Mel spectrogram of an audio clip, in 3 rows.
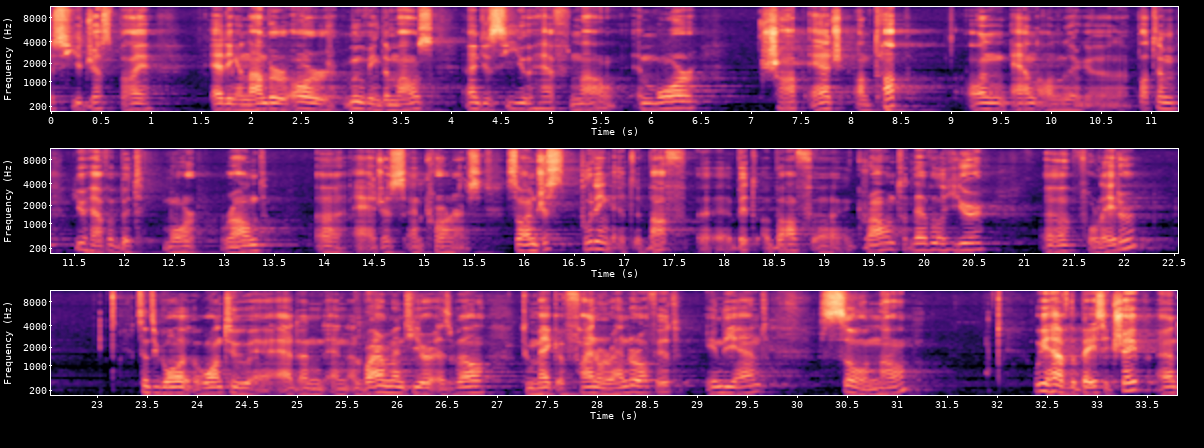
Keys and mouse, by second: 6.0 shift+Tab, 12.2 KP_1, 13.5 KP_5, 17.0 g, 24.7-25.7 drag, 25.7-28.9 middle drag, 28.9 KP_5, 29.3 KP_1, 30.0-32.5 middle drag, 32.5 Tab.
